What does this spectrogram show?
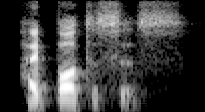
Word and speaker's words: hypothesis: Hypothesis. H Y P O T H E S I S pronounced hypothesis with the stress on the second syllable.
